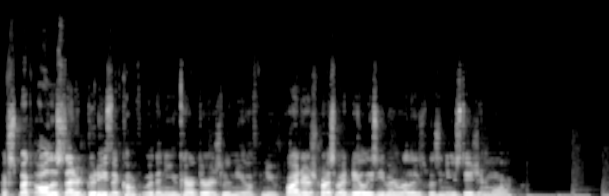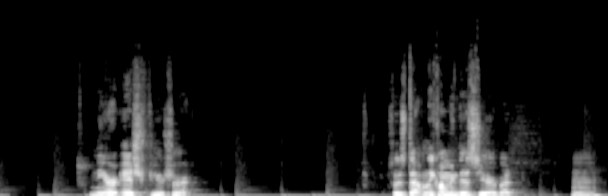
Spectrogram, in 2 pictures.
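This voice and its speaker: A man's voice: a little high, very animated, fairly quick, creaky, pauses often, a bit bright. A man giving casual commentary as he reads out game news, informal and thinking aloud. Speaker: gaming content creator. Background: background music.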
